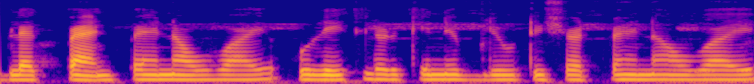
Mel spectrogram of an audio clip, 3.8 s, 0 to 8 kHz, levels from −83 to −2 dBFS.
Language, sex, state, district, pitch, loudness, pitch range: Hindi, female, Uttar Pradesh, Hamirpur, 170 Hz, -19 LUFS, 170-175 Hz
